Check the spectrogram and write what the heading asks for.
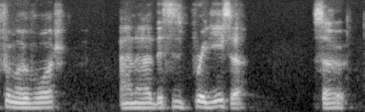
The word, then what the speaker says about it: Brigitte: It's Brigitte. Not Brigitte. It's the everyone's like when they saw it was like, oh, Sounds Bridget.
